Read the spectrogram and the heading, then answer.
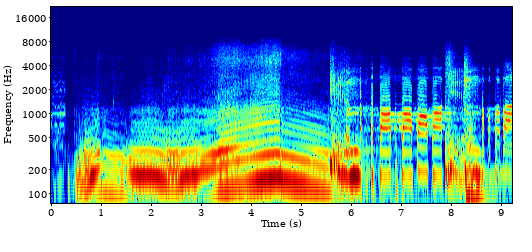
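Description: A motorcycle engine revs close up, its pitch rising and falling in long continuous swells, then breaking into a series of short, choppy throttle blips toward the end.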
